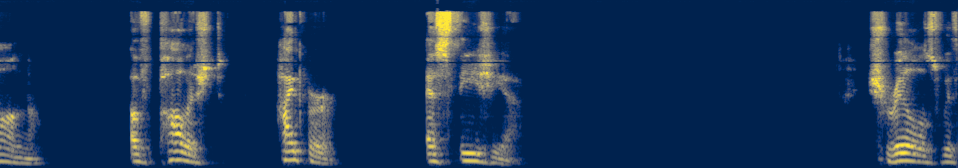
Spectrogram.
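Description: A middle-aged woman reads aloud slowly and expressively, heard close through a microphone.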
